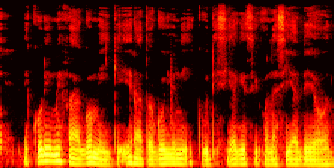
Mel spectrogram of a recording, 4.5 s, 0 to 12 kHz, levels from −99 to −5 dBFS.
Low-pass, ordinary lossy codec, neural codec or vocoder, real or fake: 10.8 kHz; none; none; real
